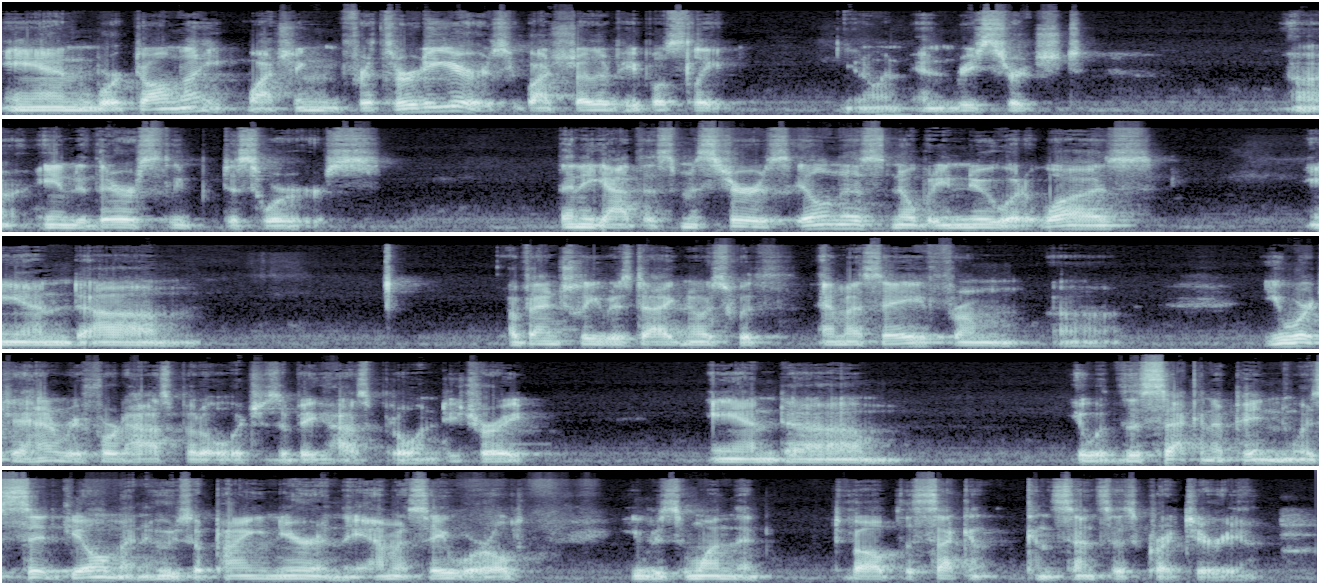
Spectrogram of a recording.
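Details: Adult male speaker; normal speech.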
